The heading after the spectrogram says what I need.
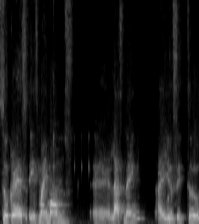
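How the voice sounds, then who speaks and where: A woman with a Venezuelan accent, fairly high pitch and a very slow pace. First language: Spanish. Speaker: psychologist and entrepreneur. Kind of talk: interview. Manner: halting.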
